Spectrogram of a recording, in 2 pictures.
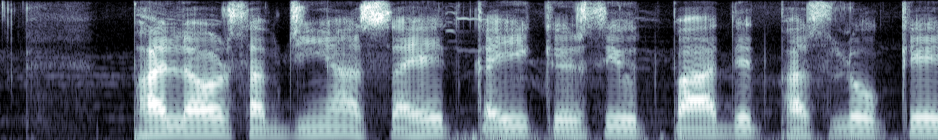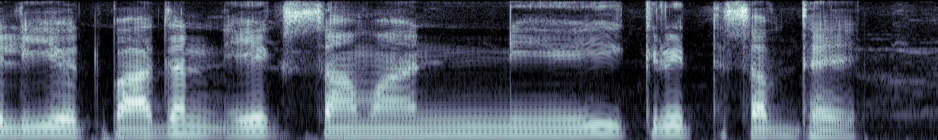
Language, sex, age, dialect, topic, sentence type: Hindi, male, 36-40, Awadhi Bundeli, agriculture, statement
